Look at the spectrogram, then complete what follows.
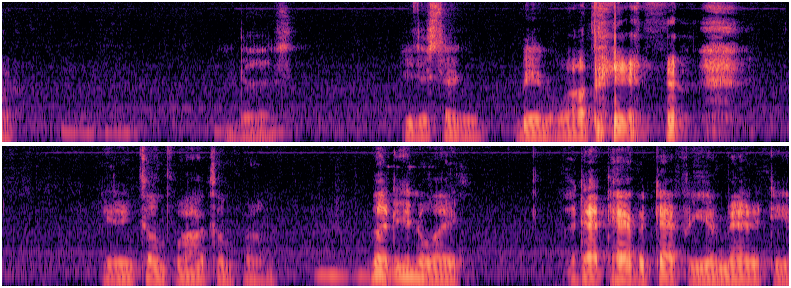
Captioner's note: laughs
